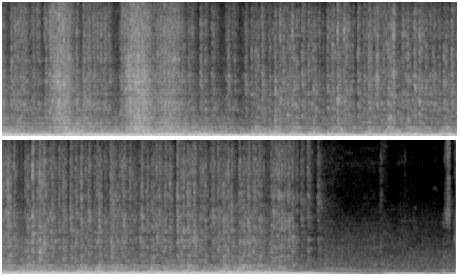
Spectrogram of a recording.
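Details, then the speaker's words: Big-block Mercury, factory exhaust section cut out before a DIY dual exhaust build, deep loud unmuffled rumble barking sharply on throttle blips, exhaust open straight off the headers. "With this big section of pipe out, you got to do the obligatory fire up open headers."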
